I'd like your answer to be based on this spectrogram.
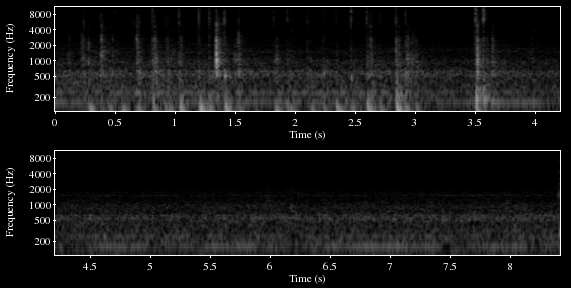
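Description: Fast typing on a computer keyboard in a quiet room, with rapid clattering keystrokes for about three seconds, a final sharp key press, then faint background hum.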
